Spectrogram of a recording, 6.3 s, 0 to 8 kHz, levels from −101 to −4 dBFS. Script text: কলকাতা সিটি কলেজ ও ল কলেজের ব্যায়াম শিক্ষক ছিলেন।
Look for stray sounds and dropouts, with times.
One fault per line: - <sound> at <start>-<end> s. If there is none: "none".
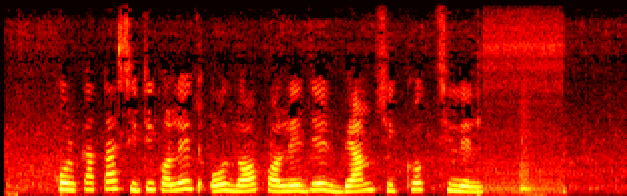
- whoosh at 5.1-5.5 s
